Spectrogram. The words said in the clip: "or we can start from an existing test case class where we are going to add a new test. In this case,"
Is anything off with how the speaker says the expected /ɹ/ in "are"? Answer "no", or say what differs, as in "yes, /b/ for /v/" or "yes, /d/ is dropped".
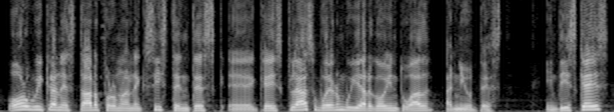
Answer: no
